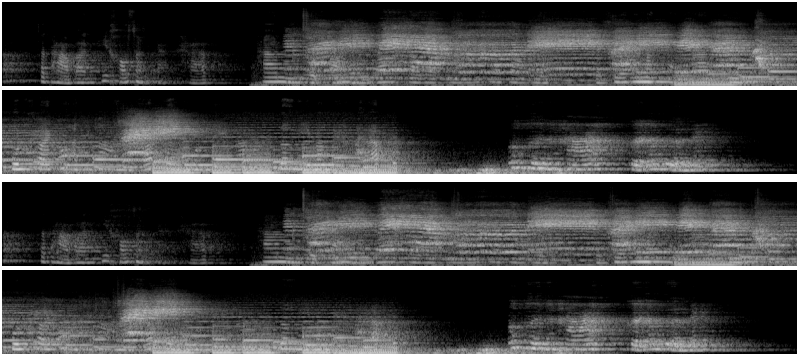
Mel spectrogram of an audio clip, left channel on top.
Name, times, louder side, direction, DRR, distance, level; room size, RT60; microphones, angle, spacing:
voice 1, 0.5-2.0 2.6-5.5 5.9-7.7 8.0-11.7, left 2 dB, 35° left, 2 dB, 1.6 m, -27 dB
sound 1, 2.5-13.6, left 1 dB, 80° left, 1.6 m, -33 dB
sound 2, 2.8-9.7, right 1 dB, 10° right, 3.2 m, -22 dB
voice 2, 3.0-3.5 13.0-13.9 14.2-14.9, equal, 60° right, -9 dB, 6.9 m, -23 dB
sound 3, 6.7-11.9, left 1 dB, 15° left, 0.9 m, -20 dB
24.0 x 15.5 x 3.8 m, 1.2 s
head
